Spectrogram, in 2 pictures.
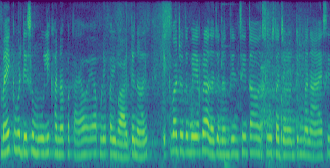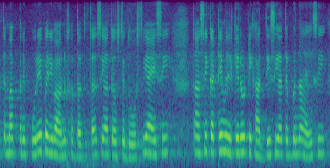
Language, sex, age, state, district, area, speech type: Punjabi, female, 18-30, Punjab, Pathankot, rural, spontaneous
